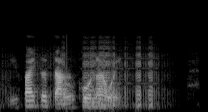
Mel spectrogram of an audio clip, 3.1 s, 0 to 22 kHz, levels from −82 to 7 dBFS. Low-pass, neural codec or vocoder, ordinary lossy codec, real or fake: 7.2 kHz; none; Opus, 64 kbps; real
